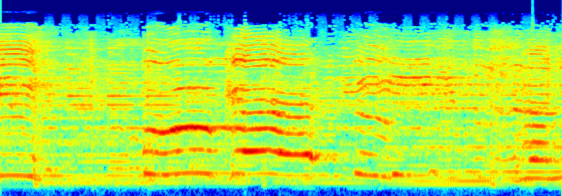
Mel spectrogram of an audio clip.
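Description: A man singing a slow song in a high voice, holding long notes with a wavering vibrato and breaking briefly between phrases.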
